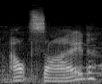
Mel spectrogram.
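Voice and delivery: ordinary delivery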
